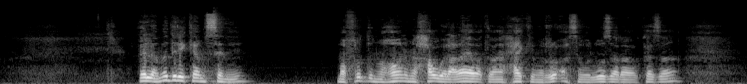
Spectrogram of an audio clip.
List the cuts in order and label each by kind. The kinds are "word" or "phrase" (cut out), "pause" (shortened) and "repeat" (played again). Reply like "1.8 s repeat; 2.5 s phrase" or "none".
none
